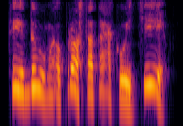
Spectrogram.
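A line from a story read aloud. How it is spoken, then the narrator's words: Laughing small troll. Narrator (Russian): смеялся оставшийся мелкий тролль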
